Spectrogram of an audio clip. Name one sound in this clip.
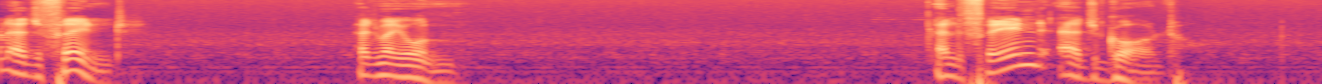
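An elderly man speaks calmly into a microphone in short bursts with long pauses.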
